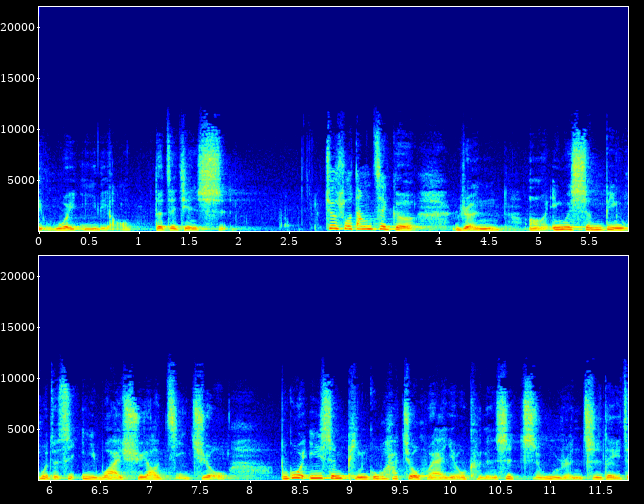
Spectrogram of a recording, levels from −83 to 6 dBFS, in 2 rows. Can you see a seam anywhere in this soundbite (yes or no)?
no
